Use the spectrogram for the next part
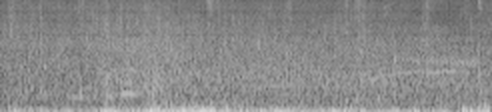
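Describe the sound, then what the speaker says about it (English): Wind gusting across a beach at low tide, a rough low rumble buffeting the microphone in uneven surges, louder around the middle and end. "it's a little breezy all of a sudden"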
